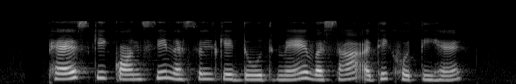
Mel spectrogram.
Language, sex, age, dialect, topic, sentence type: Hindi, female, 18-24, Marwari Dhudhari, agriculture, question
